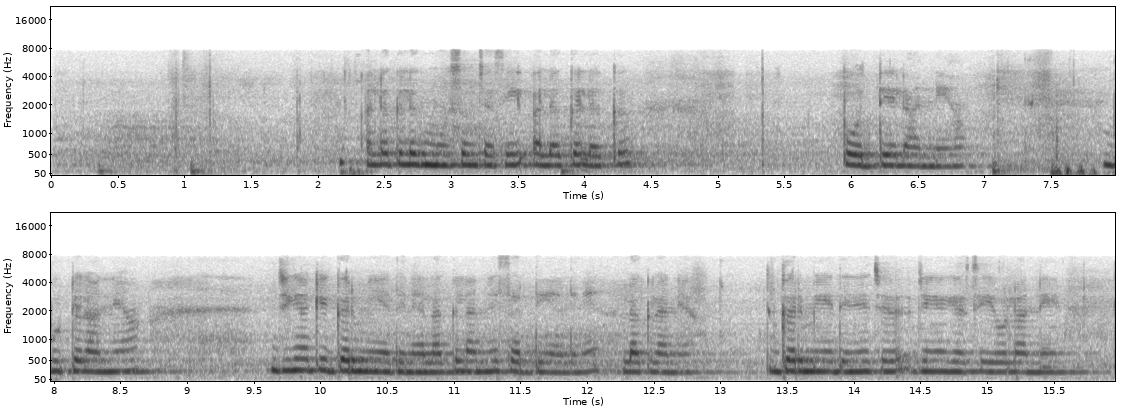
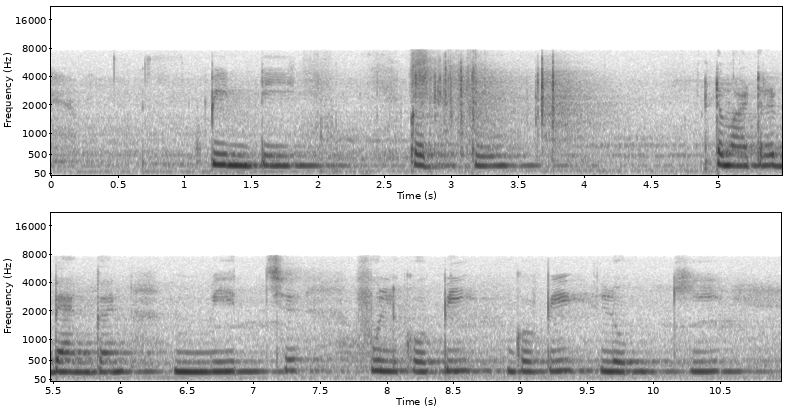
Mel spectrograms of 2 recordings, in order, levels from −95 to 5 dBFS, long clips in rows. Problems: constant background noise, background conversations at intervals, echo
